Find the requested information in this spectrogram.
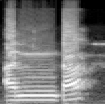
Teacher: تا حروف حلقی میں سے نہیں ہے، اس لیے نون ساکن میں غنہ ہوگا، تو غنہ کے ساتھ پڑھیں گے انتا، وقف میں انت۔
